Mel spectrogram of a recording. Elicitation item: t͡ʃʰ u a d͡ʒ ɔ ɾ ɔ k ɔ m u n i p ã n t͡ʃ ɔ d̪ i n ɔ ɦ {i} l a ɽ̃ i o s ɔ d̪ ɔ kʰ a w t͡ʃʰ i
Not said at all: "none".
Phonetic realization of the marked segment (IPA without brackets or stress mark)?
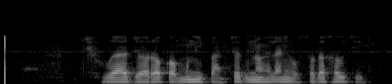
e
